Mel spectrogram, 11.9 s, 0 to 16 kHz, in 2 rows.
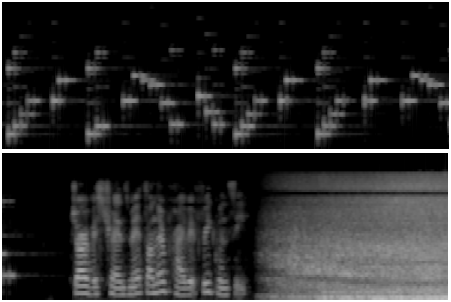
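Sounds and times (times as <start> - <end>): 
speech: 0.1 - 0.5, 7.0 - 9.6
prototype suit roaring as it takes off in a workshop: 9.4 - 11.9.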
